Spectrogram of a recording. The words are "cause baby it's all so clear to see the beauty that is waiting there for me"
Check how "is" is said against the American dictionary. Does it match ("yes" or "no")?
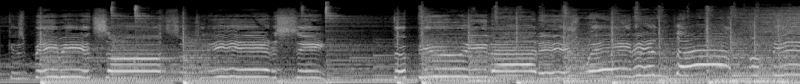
yes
